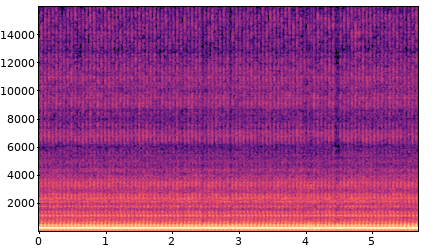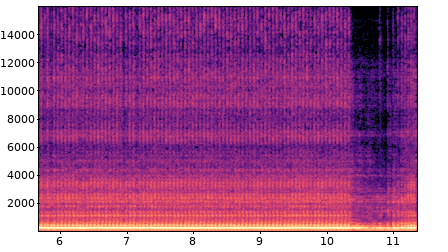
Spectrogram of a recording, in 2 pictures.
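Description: Steady buzzing two-stroke note holding a constant pitch for ten seconds, then cutting off; engine runs evenly.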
